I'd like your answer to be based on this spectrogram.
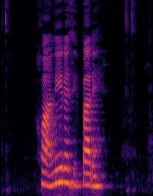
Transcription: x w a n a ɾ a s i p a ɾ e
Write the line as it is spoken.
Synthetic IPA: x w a n i ɾ e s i p a ɾ e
